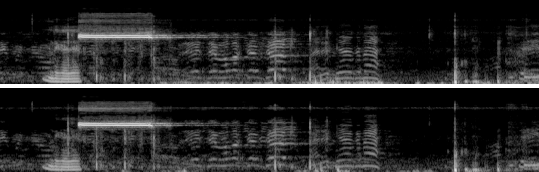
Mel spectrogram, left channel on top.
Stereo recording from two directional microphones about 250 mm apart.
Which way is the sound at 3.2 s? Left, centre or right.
Right.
